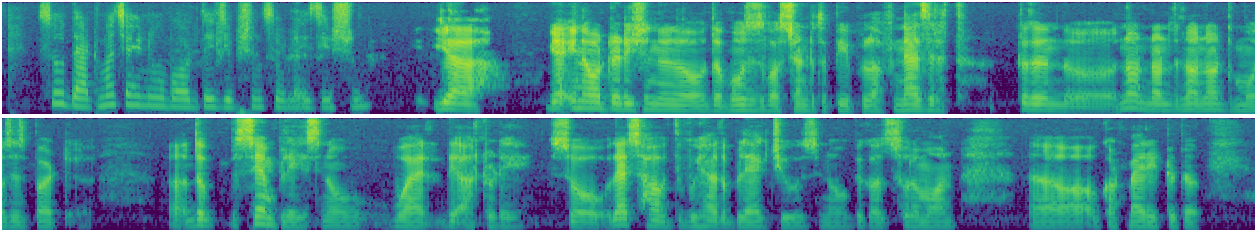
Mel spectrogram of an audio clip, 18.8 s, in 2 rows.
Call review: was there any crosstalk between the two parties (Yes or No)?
No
